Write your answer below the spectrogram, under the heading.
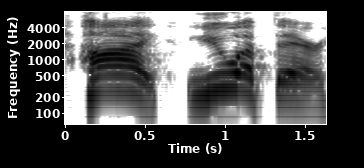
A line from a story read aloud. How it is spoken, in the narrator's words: he roared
